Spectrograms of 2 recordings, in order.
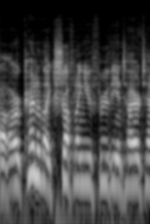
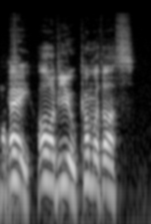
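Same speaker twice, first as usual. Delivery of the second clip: severe, very harsh, hard-edged voice; 4 dB louder than usual. Describing fairy-like beings, the game narrator voices their order in a very harsh voice. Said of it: "in a very harsh voice".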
